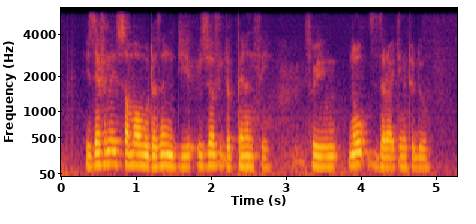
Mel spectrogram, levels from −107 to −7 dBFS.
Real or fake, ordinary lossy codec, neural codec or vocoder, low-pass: fake; none; codec, 16 kHz, 1 kbps, X-Codec, WavLM features, trained on Multilingual LibriSpeech; 5.4 kHz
